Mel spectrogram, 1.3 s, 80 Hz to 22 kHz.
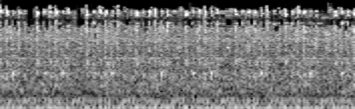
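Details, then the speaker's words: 2011 Ram 1500 5.7 HEMI, over 200,000 miles, with cam and lifter failure; a fast, light ticking rides on a busy idle. Owner also suspects a leaking exhaust header. "So I got it up and running. You guys can probably hear it ticking. I do think I have an exhaust, the HEMI 6 exhaust headers leaking or something too."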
